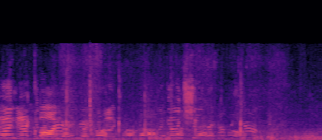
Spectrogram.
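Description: Men shout loudly to one another outdoors.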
